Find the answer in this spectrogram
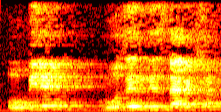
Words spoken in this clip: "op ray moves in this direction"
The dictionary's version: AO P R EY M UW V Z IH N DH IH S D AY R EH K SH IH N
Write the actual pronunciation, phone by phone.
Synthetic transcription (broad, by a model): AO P R EY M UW Z IH N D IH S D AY R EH K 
